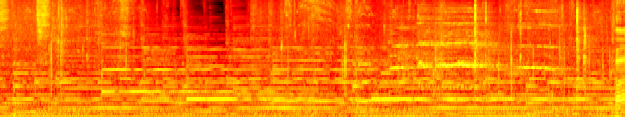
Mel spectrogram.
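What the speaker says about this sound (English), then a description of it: "The sound of roosters." Roosters crow amid a constant loud outdoor hum on the Kalalau Trail, the calls partly buried in the steady background noise.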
